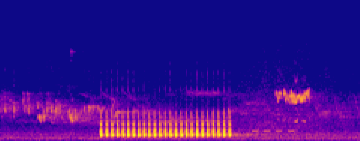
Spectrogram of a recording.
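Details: Lesser spotted woodpecker, New Forest, drumming a rapid even roll of about twenty taps lasting a second, with thin high bird calls before and after.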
